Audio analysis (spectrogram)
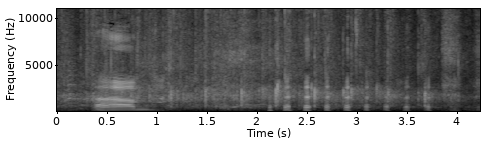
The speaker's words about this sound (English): We have, thank you for one clap there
